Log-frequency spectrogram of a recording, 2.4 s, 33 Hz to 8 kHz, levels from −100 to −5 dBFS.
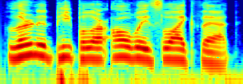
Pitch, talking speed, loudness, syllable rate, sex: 175 Hz, 150 wpm, -16 LUFS, 4.6 syllables/s, male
